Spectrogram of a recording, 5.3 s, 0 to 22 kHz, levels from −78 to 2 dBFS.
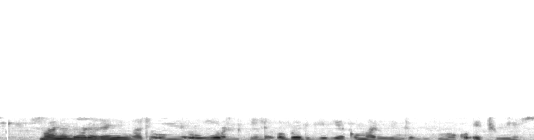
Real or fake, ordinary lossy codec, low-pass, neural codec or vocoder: fake; none; 3.6 kHz; codec, 44.1 kHz, 2.6 kbps, SNAC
